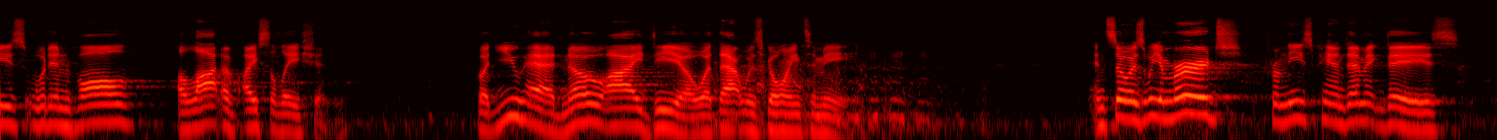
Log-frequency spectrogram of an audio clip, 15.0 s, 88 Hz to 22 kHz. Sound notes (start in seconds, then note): 7.1 audience laughing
